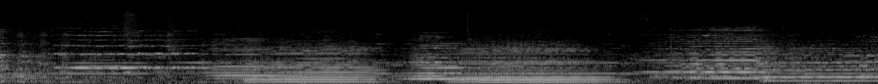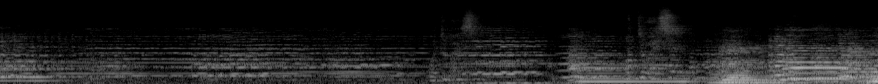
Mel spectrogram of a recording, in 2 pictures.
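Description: Viola, cello and double bass bowing together: long held low notes that change pitch every second or two, with higher sustained lines above them. The playing thins out and grows quieter in the middle, then swells again near the end.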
